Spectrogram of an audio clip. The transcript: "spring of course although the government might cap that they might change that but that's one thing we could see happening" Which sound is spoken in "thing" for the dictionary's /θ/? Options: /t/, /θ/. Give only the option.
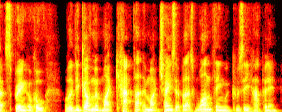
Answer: /θ/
